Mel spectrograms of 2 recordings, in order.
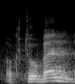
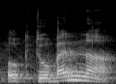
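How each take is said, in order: First: اكتبن ending on a single closed n, uktuban; light emphatic noon. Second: Slow اكتبن with doubled n and final a, uktubanna; heavy emphatic noon. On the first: Teacher commands a playful pupil, اكتبن with light noon. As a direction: end اكتبن on n with no following vowel. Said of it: "نون التوكيد الخفيفة". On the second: Teacher commands an unruly pupil, اكتبن with heavy doubled noon. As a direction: hold the n of اكتبن, then release on "na". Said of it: "نون التوكيد الثقيلة". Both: Shown as a demonstration.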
